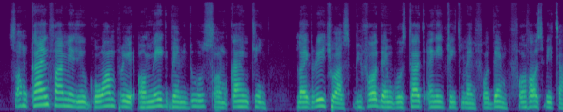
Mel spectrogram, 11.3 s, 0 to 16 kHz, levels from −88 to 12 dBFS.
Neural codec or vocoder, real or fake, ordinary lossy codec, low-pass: codec, 44.1 kHz, 3.4 kbps, Pupu-Codec; fake; none; 14.4 kHz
